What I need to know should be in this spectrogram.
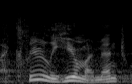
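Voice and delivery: usual speaking voice

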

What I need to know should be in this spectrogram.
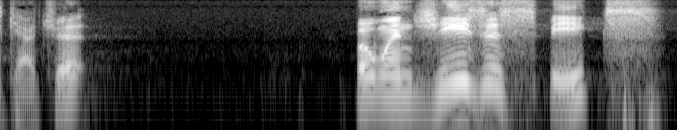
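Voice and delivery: low, soft, deliberate preaching; measured pulpit delivery, held back; hushed preaching build-up. Real, not acted. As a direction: let each point land in long pauses. Preacher turns anecdote into slow sermon point.

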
